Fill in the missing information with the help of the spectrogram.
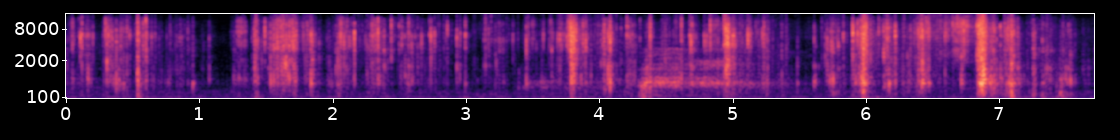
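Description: A foil trading-card pack wrapper being torn open and crumpled by hand: irregular crinkling and crackling with sharp tearing snaps.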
